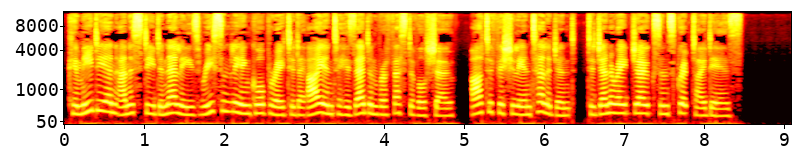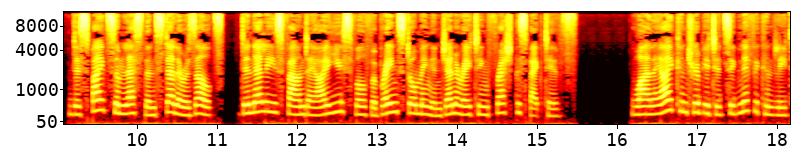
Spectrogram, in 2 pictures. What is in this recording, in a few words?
English Advanced FAST Reading; Comedians Embrace AI for Joke Writing and Shows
